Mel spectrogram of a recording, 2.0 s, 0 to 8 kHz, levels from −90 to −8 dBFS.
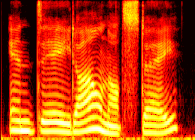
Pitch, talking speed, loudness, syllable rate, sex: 195 Hz, 125 wpm, -14 LUFS, 3.0 syllables/s, female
